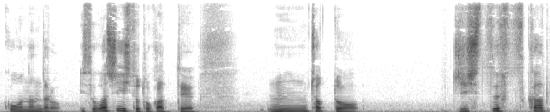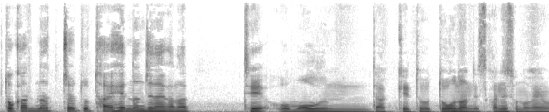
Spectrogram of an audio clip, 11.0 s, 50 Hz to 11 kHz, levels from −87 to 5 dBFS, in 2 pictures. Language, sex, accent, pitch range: Japanese, male, native, 90-135 Hz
